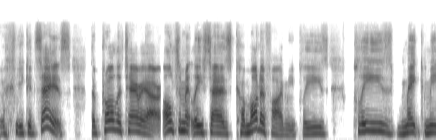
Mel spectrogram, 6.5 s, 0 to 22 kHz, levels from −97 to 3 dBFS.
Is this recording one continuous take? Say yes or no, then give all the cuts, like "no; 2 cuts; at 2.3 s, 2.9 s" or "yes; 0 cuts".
no; 1 cut; at 2.4 s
